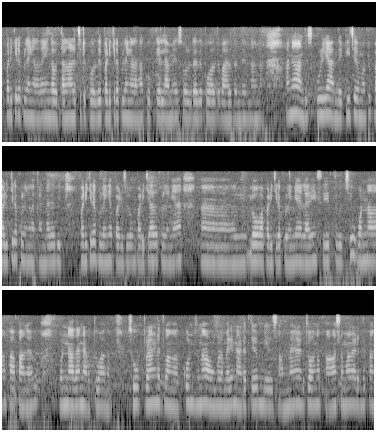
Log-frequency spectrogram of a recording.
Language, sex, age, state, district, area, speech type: Tamil, female, 30-45, Tamil Nadu, Thanjavur, urban, spontaneous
